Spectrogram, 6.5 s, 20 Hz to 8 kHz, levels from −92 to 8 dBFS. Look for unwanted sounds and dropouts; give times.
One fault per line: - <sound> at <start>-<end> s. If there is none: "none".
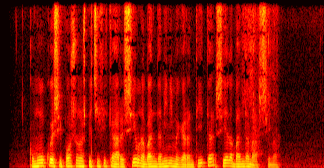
none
